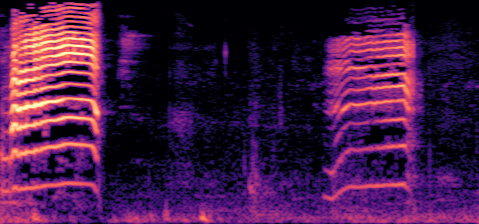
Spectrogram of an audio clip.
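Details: Goat. Two bleats from a goat, each under a second long, come with a pause between them. The first is loud and nasal, and the second is quieter and starts with a slight upward slide.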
